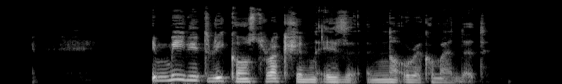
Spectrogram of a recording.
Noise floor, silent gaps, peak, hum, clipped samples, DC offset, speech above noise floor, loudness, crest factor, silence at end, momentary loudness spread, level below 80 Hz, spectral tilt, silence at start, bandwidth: -84 dBFS; none; -4 dBFS; none; under 0.1%; under 0.1%; 62 dB; -22 LUFS; 20 dB; 0.75 s; 15 LU; -58 dBFS; -4.5 dB/octave; 1.5 s; 16 kHz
